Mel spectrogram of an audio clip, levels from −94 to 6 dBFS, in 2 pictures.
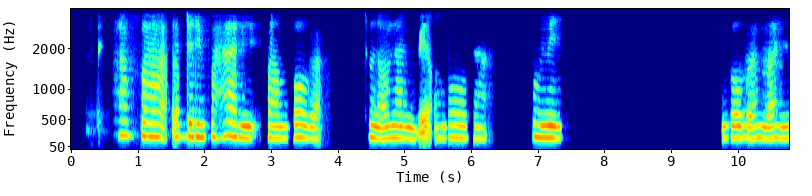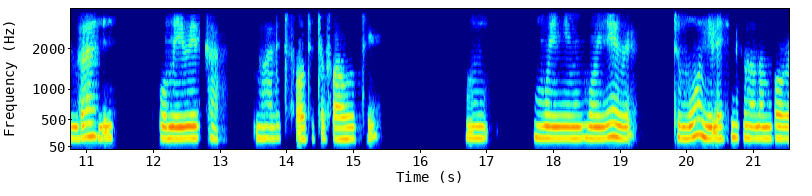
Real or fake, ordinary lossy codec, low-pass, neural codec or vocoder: fake; AAC, 16 kbps; 3.6 kHz; autoencoder, 48 kHz, 32 numbers a frame, DAC-VAE, trained on Japanese speech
